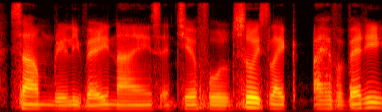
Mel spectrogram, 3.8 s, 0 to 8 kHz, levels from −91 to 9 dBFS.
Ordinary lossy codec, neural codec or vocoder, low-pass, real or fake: none; none; 7.2 kHz; real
